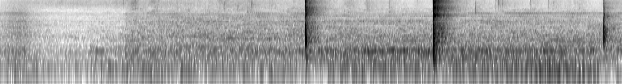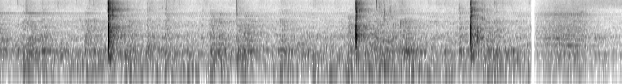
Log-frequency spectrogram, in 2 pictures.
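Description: A spoon stirring thick ground urad dal batter in a bowl: a low steady churning, broken by about six sharp clinks as the spoon knocks the side of the bowl, the loudest a little over four seconds in.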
